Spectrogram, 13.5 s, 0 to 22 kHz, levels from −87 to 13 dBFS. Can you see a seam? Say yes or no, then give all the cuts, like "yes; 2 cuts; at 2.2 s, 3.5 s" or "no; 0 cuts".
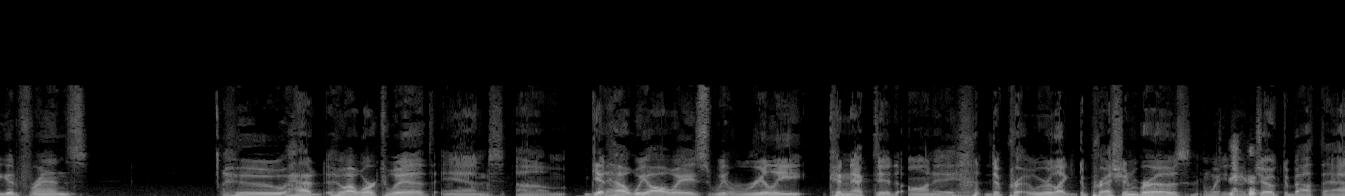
yes; 3 cuts; at 5.7 s, 7.3 s, 12.2 s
